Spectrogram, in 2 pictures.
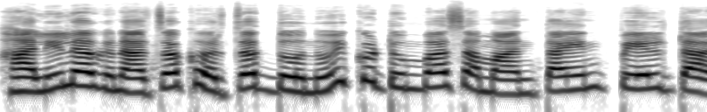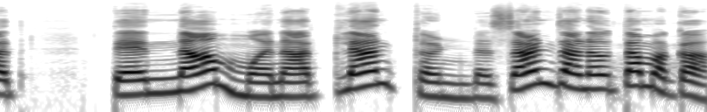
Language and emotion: Goan Konkani, happy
